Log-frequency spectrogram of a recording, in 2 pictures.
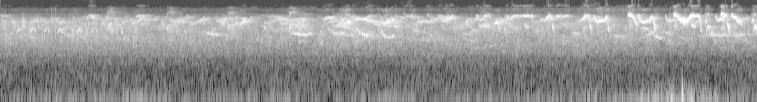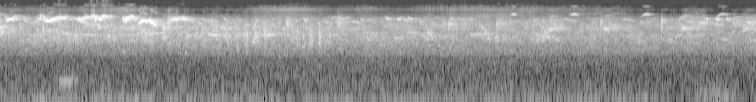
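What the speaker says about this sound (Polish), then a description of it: "Było cicho, cicho i nagle w tym miejscu jest po prostu mnóstwo ptaków." Many birds chirp and twitter at once in a dense, continuous chorus, fairly faint, with no voices.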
